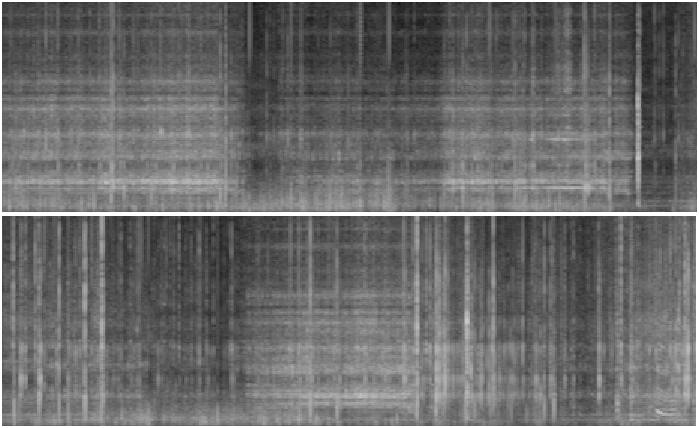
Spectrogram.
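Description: Wind rushing over a bicycle-mounted camera microphone, with tyre noise from a bicycle rolling on a paved path. A thin high whine comes and goes several times, and a few sharp clicks sound about halfway through and near the end.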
